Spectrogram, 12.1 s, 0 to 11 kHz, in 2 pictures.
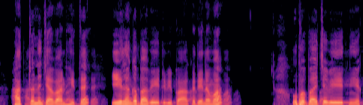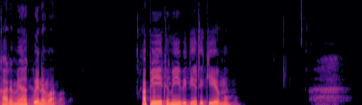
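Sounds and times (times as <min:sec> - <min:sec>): faint breath drawn in: 0:11.2 - 0:12.0.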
